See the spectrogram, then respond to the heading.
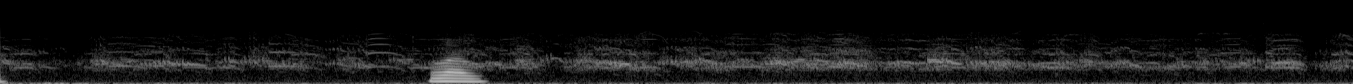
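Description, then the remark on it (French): A large flock of cranes flying just overhead, circling to find rising air currents, keeps up a steady chorus of overlapping trumpeting calls, while one person gives a single loud, brief exclamation partway through. “et on entend les grues. elles sont prêtes, elles vont passer juste au-dessus.”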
